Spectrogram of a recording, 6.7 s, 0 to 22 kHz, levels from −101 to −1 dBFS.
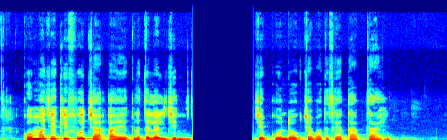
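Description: At 2.89 s a rebuffering stall halts the speech for 0.91 s until 3.80 s; unlike a dropout, it resumes exactly where it stopped, skipping nothing.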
